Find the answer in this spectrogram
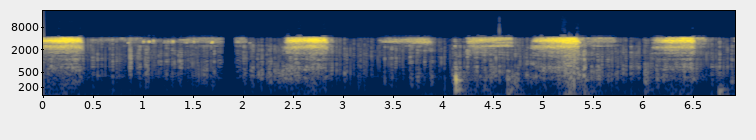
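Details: Night nest scene, 24 May 2017, as prey is brought and the owlet stores a rat: repeated breathy, hissing screeches of varying length, with soft scuffling between them.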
